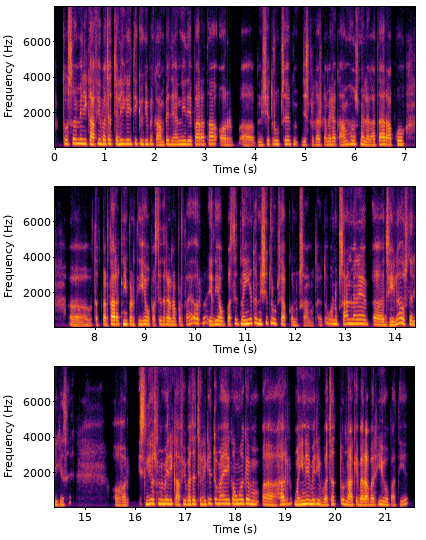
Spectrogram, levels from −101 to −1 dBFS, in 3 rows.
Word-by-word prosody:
तो 225 - -1
उसमें 240 +3 +2
मेरी 240 0 +3
काफ़ी 210 +2 +3
बचत 225 0 +2
चली 215 0 +3
गई 220 0 +2
थी - - 0
क्योंकि 215 -1 -1
मैं 225 - -4
काम 175 0 -3
पे 215 - -1
ध्यान 190 +1 -3
नहीं 205 0 +3
दे 205 - +2
पा 200 - +2
रहा 200 0 -1
था 215 0 +1
और 175 -4 -4 0.2
अ, 150 -2 -6
निश्चित 205 +7 -6
रूप 205 -1 -2
से 215 -1 0 0.3
जिस 175 -1 -4
प्रकार 170 -1 -8
का 185 - -6
मेरा 180 +1 -2
काम 180 +4 -2
है 215 - 0
उसमें 210 0 -1
लगातार 165 +4 -1
आपको 195 +2 -1
अ, 155 -5 -9
तत्परता 195 +5 +4
रखनी 210 +1 +3
पड़ती 195 +2 -3
है, 205 - +3
उपस्थित 195 +1 -2
रहना 185 0 +1
पड़ता 180 +2 -8
है 245 - -3
और 260 -3 0 0.2
यदि 200 +3 +3
आप 195 - +2
उपस्थित 195 +4 -3
नहीं 215 +1 +6
है, 250 - +2
तो 260 +1 -1
निश्चित 230 +4 +2
रूप 245 -4 +1
से - - +2
आपको 185 -2 -3
नुकसान 155 -3 -8
होता 135 +5 -21
है। - - -13
तो - - -8
वो 235 -2 -4
नुकसान 225 +2 0
मैंने 235 0 +2
अ, 190 -6 -2
झेला 170 - +1
उस 235 -6 +1
तरीके 185 -4 -1
से 290 - -15 0.9
और 155 -1 -6 0.2
इसलिए 225 -1 +4
उसमें 230 +1 +2
मेरी 220 0 +5
काफ़ी 190 0 -1
बचत 210 +1 +3
चली 205 -1 -1
गई। 240 - -1
तो 240 +2 -3
मैं 230 0 +1
यही 235 0 +2
कहूँगा 230 +1 +3
कि 240 - 0
अम, 210 -2 +3 0.2
अ, 170 -4 -2
हर 205 +1 +4 0.2
महीने 205 +5 +6
मेरी 220 -1 +2
बचत 205 +5 -3
तो 230 - 0
ना 165 - +4
के 190 - -5
बराबर 165 +1 +3
ही 205 - +1
हो 180 -3 -1
पाती 165 +4 -10
है। 220 - -6
205 Hz, 255 wpm, -23 LUFS, 175-225 Hz, 0.9 s, नहीं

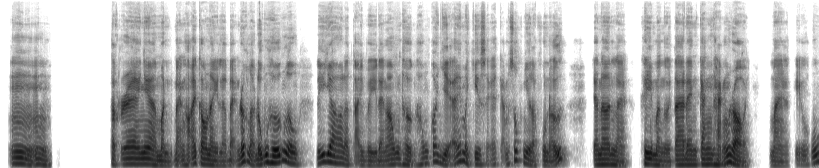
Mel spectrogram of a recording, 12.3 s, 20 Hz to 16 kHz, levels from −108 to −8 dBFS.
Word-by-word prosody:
Ừm, 125 -6 +1
ừm. 105 -4 -3 0.9
Thật - - -3
ra 120 +1 +3
nha, 120 -3 +3
mình 95 -3 -1
bạn 100 +3 -3
hỏi 110 +6 0
câu 115 -4 +2
này 100 -3 +2
là 90 0 -5
bạn 90 - -5
rất 160 +4 +3
là 160 - 0
đúng 155 - +3
hướng 145 +5 +6
luôn, 125 -8 +3 0.3
lý 145 +5 +2
do 145 -6 +3
là 110 - -2
tại 100 - -5
vì 95 -1 -3
đàn 95 +1 -3
ông 110 +3 -1
thường 95 -5 -2
hông 120 +7 -6
có 170 - -2
dễ 160 +2 -1
mà 180 - +1
chia 115 -1 -3
sẻ 110 +1 -9
cảm 110 - -10
xúc 200 +7 -4
như - - +1
là 90 - -4
phụ - - -4
nữ, - - 0 0.4
cho 105 - -1
nên 110 0 +3
là 85 -4 -4 0.2
khi 120 -2 +5
mà 105 -2 +1
người 90 -1 -4
ta 105 +3 +2
đang 105 0 0
căng 110 +1 +1
thẳng 110 +8 +2
rồi, 95 - +4 0.3
mà, 85 -3 -5
kiểu, 100 +2 -9
110 Hz, 245 wpm, -23 LUFS, 95-125 Hz, 0.9 s, hướng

